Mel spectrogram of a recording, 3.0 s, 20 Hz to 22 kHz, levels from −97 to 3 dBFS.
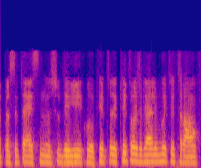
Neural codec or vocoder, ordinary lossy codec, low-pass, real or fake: codec, 16 kHz, 1 kbps, FreqCodec, smaller model; AAC, 32 kbps; 7.2 kHz; fake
